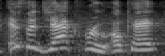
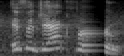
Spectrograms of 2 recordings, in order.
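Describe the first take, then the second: First: Amused correction. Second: Said in the usual way. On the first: Real, not acted. Correcting her chicken salad slip for viewers, amused and louder. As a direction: set the record straight with a giggle.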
